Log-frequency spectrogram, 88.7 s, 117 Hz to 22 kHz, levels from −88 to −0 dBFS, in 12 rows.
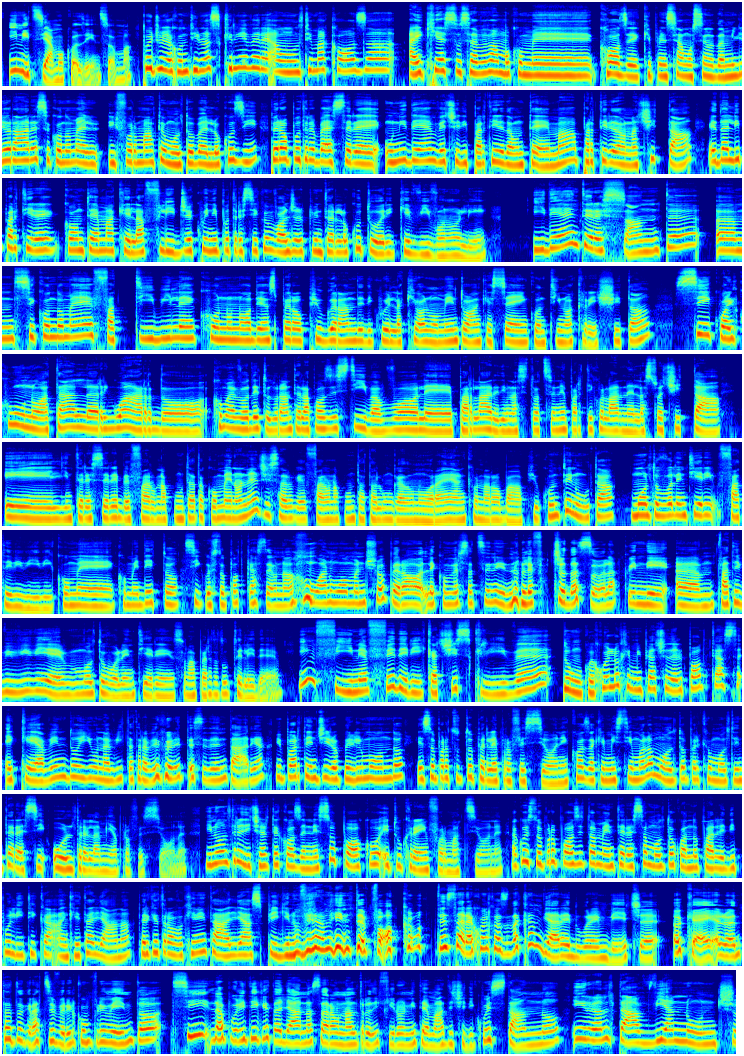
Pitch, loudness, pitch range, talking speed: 230 Hz, -23 LUFS, 205-265 Hz, 185 wpm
